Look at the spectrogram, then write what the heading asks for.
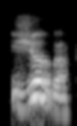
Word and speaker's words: jugo: In the in the first part of the verse, it is jugo.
